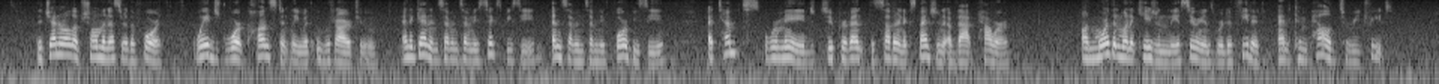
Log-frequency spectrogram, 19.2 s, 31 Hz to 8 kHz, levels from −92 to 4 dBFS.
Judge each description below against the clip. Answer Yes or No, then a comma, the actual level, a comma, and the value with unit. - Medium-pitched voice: Yes, medium, 160 Hz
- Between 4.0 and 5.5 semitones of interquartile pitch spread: Yes, average, 4.7 semitones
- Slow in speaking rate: Yes, slow, 130 wpm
